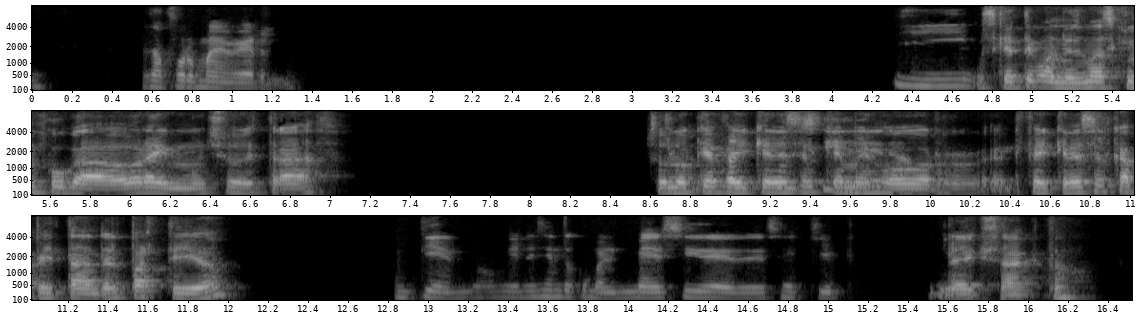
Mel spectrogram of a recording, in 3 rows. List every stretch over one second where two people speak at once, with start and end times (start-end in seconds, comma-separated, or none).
8.6-10.0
